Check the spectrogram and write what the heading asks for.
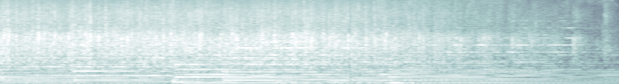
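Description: A congregation applauding and cheering over live church music with sustained chords. The applause dies away over the last couple of seconds.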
